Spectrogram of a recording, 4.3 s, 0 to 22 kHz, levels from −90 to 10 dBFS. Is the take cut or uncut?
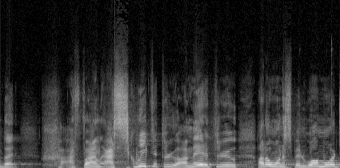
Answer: uncut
